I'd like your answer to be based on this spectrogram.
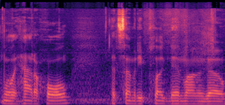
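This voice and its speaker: Noticeable background noise accompanies a man speaking in a monotone, flat intonation. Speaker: coin collector. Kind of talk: casual talk to camera. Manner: hesitant, many fillers.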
